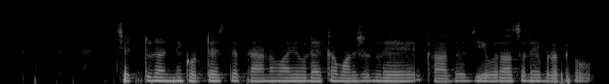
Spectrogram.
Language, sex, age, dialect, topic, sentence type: Telugu, male, 51-55, Utterandhra, agriculture, statement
